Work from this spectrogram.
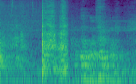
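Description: A spoon stirs melted nolen gur, date palm jaggery, in a pot to cool it, with soft scraping and a few louder clinks against the metal, up close and without talk.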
